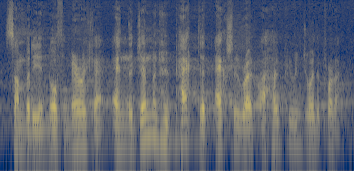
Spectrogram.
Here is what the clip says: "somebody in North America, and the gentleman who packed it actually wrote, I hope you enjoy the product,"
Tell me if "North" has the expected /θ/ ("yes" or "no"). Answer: yes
